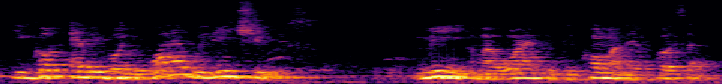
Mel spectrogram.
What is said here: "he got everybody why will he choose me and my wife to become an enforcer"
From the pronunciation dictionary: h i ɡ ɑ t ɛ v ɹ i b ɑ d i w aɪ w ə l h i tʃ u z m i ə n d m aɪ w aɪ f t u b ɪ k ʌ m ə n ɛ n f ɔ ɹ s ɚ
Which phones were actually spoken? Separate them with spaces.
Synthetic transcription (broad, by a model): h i ɡ ɑ t ɛ v ɹ i b ɑ d i w aɪ w ə l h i tʃ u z m i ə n m aɪ w aɪ f t u b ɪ k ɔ m ə n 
